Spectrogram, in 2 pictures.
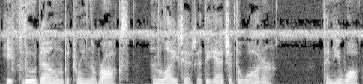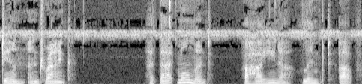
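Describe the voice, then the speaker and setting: Mellow woman reading a fable. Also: on the low side, steady tone, unhurried, slight background noise, rough recording. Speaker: story reader. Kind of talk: literary storybook narration.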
